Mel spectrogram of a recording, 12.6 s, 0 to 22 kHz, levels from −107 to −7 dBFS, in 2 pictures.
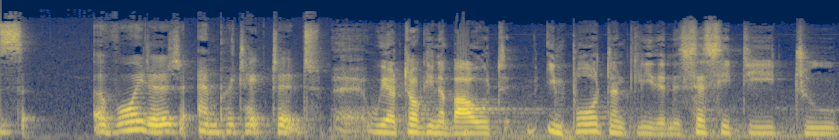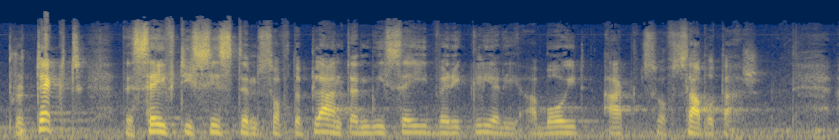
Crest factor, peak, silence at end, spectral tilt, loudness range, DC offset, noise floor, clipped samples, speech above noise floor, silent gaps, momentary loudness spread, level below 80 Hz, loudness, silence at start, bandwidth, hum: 22 dB; 0 dBFS; 0 s; -3.5 dB/octave; 6 LU; under 0.1%; -49 dBFS; under 0.1%; 27 dB; none; 14 LU; -48 dBFS; -22 LUFS; 0 s; 16 kHz; none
